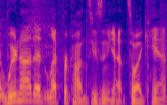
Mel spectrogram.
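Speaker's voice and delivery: ordinary talk, nothing marked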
